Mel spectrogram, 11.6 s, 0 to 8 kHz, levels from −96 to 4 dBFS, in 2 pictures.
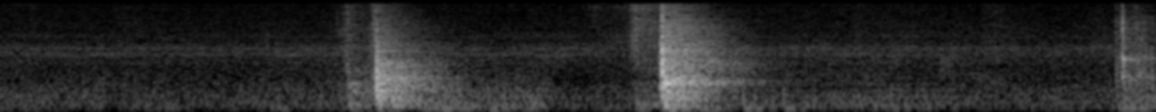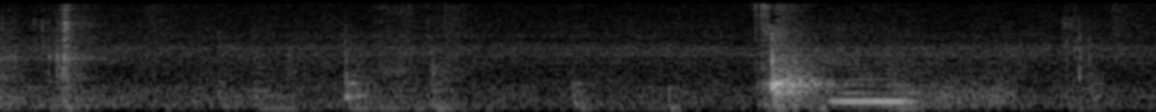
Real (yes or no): yes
